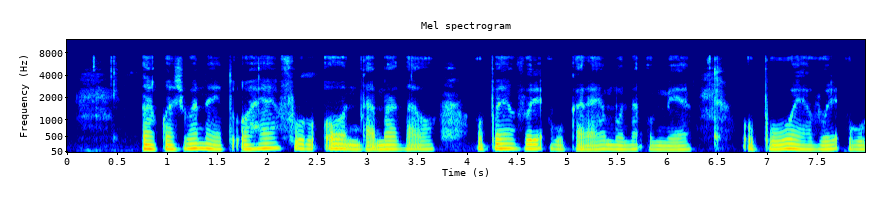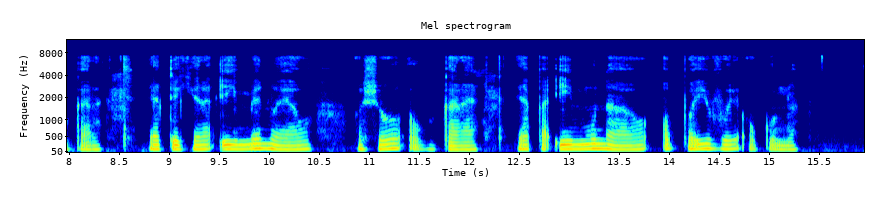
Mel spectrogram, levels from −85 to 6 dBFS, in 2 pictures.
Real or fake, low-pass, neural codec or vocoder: fake; 7.2 kHz; codec, 16 kHz, 16 kbps, FreqCodec, smaller model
